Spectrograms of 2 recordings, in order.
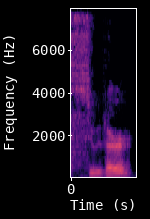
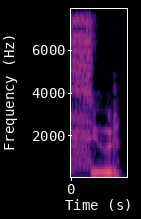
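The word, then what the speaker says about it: Soothr: had quite the experience at what most people pronounce as Soother but what I believe the correct pronunciation is Su which is a Thai place in the East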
